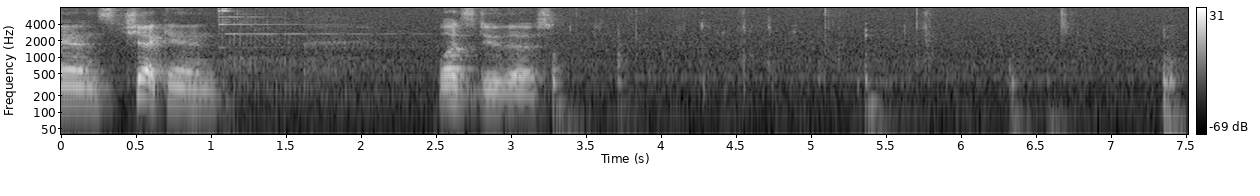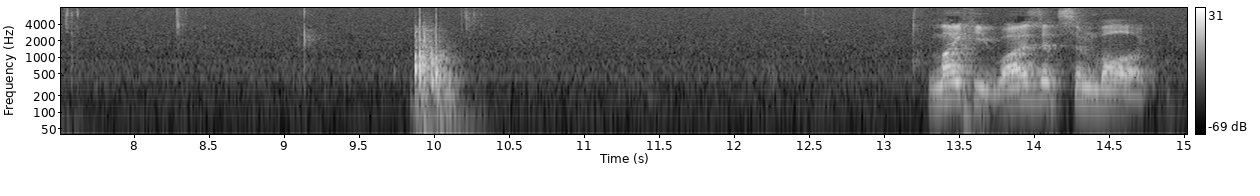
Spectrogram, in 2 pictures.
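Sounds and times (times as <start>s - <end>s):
wet chewing and mouth smacks: 4.1s - 6.8s.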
